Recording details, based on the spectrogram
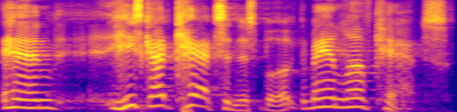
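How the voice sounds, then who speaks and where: Male speaker, slightly high voice, jokey-tender book-launch tribute on stage, stumbles and restarts. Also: big pitch swings, takes it slowly, sharp tone. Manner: jokey then tender, repeats and restarts words. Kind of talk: heartfelt public tribute speech. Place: on stage at a public event.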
